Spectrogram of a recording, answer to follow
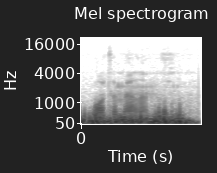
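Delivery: "watermelons" whispered, with a hissed final S; whispered S demo. Shown as a demonstration. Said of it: "pronounce the S at the end of the word watermelons".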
